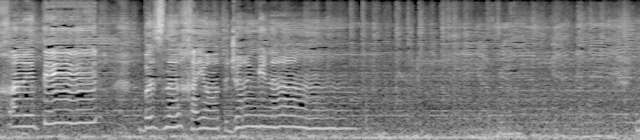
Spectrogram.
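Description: A woman singing in a car: wavering held notes for about the first half, then the singing stops. Under it all runs the car's steady low rumble.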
